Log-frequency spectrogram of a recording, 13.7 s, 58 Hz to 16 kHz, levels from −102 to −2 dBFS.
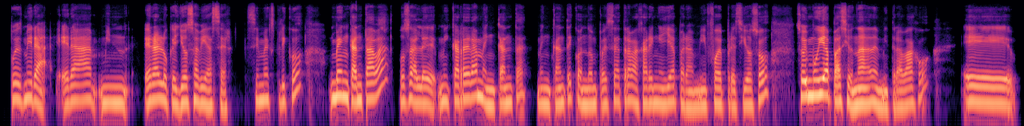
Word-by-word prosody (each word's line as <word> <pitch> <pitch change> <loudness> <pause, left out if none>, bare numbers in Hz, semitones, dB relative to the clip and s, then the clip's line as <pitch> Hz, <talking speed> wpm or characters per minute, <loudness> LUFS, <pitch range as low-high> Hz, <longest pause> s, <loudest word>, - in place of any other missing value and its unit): Pues, 195 -2 -1
mira, 185 -7 0
era 185 +3 -1
mi 170 +1 -2
n 170 -3 -1 0.2
era 190 +4 +3
lo 185 -3 +1
que 160 -2 -1
yo 165 +2 +1
sabía 165 -3 -1
hacer, 140 -3 -6 0.2
¿sí 180 - -6
me 190 +1 +1
explicó? 190 - -5 0.3
Me 205 +2 +5
encantaba, 200 0 +4 0.2
o 175 - -4
sea, 175 -1 0
le 160 -5 0
mi 175 -1 -2
carrera 195 +5 +1
me 215 -5 +3
encanta, 150 -4 -2
me 155 - -4
encanta. 160 +3 -2
Y 195 - -8
cuando 155 -4 -1
empecé 155 +1 -4
a 175 - -6
trabajar 165 -3 -3
en 160 0 -1
ella, 160 +2 -1
para 140 -4 -3
mí 145 +1 -1
fue 155 +2 -2
precioso. 150 - -3 0.3
Soy 220 -1 +5
muy 230 +2 +8
apasionada 160 -6 +3
de 165 - +1
mi 135 -2 0
trabajo, 155 +4 -4 0.4
eh, 165 -3 +1
165 Hz, 190 wpm, -22 LUFS, 155-185 Hz, 0.4 s, muy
